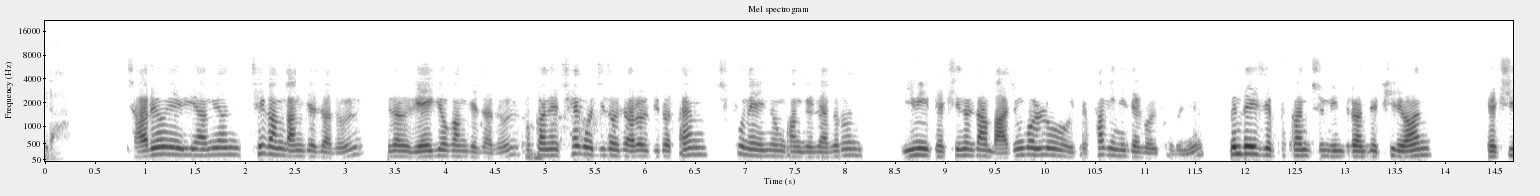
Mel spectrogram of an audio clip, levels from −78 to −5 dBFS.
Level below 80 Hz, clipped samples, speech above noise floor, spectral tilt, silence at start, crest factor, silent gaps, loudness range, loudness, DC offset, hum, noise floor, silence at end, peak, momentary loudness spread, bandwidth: -72 dBFS; under 0.1%; 46 dB; -6.5 dB/octave; 0 s; 18 dB; none; 3 LU; -34 LUFS; under 0.1%; none; -80 dBFS; 0 s; -14 dBFS; 12 LU; 7.8 kHz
